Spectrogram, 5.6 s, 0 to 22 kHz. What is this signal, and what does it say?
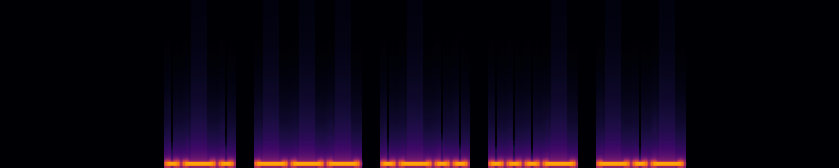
Morse code, heard as a keyed tone, about 21 wpm, 700 Hz. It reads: ROLVK
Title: Code Groups - 5 Letter:Numbers - 20wpm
